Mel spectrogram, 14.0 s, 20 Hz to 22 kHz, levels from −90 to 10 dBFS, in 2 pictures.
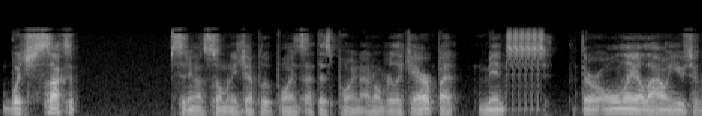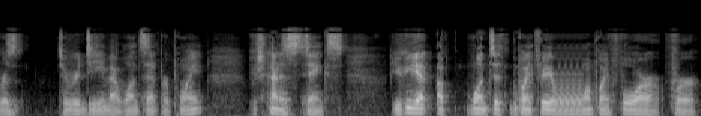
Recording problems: garbled, watery; badly; nothing above 7.5 kHz
uneven, jittery; strongly; from 0.5 to 10 s
audio cutting out; at 0.5 s for 1 s
audio stuttering; at 5 s and at 13 s

